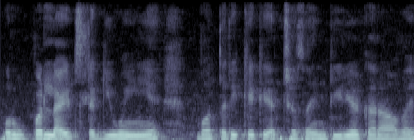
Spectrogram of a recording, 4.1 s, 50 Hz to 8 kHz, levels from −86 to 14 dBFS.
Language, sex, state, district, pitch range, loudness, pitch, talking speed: Hindi, female, Delhi, New Delhi, 180-195 Hz, -15 LUFS, 190 Hz, 215 wpm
